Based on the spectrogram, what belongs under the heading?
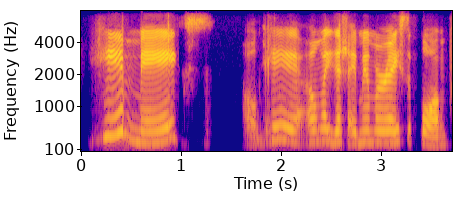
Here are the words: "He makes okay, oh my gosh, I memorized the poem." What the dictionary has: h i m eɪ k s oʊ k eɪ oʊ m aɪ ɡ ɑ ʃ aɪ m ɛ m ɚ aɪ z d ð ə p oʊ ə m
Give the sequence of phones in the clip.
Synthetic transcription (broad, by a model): h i m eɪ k s oʊ k eɪ oʊ m aɪ ɡ ɑ ʃ aɪ m ɛ m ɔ aɪ s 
